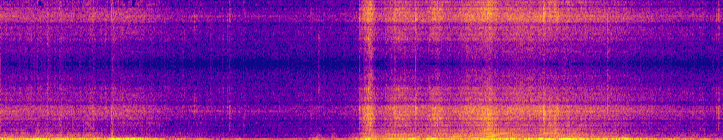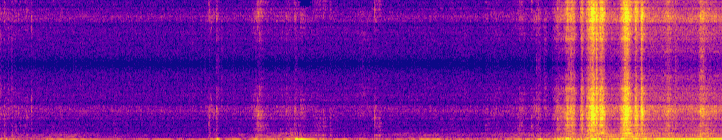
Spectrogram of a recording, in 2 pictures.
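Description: Kia Picanto race car's engine running and revving: it climbs through the revs a quarter of the way in, falls back to a lower, quieter run, then climbs again near the end and holds steady. A few short sharp thumps come in between, the loudest about two-thirds of the way through.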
